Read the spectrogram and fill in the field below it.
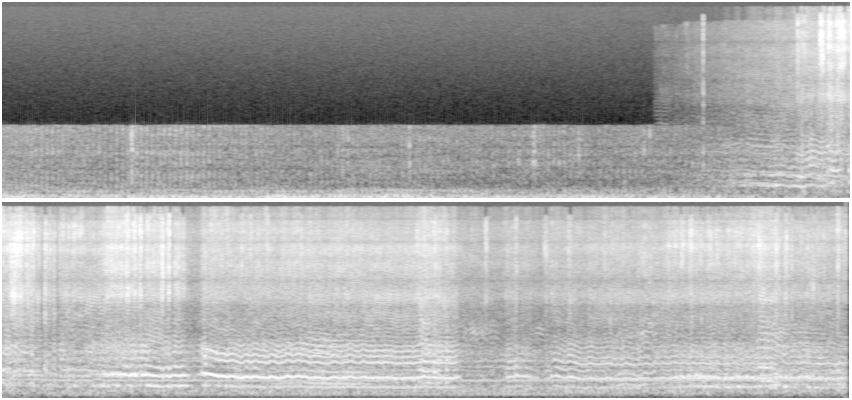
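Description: Worker bees bring pollen into a hive, a dense swarm of buzzing that swells in loudness midway and holds steady, close and continuous with no voices.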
